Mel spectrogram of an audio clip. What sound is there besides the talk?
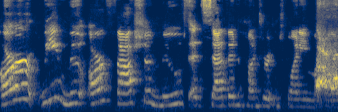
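dog barking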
